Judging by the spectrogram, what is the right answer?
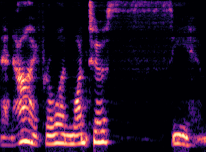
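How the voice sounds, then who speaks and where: Using a put-on character voice at a medium pitch, a woman speaks at a very slow pace. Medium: read story.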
